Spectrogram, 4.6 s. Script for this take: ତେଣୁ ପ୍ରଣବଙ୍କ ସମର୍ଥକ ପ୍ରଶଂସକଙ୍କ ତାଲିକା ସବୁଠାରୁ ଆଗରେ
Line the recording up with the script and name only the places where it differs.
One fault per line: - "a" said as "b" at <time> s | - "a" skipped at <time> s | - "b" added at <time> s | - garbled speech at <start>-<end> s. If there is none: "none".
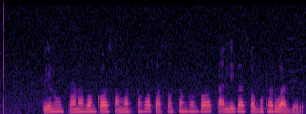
none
